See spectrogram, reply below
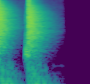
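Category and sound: impact, a slap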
